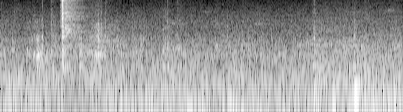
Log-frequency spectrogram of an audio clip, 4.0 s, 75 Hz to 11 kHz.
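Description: An RJ45 Ethernet plug pushed into the Internet port of a Linksys Atlas 6 mesh router, with one sharp click about half a second in as it seats, then a few faint handling ticks over a low hum.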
